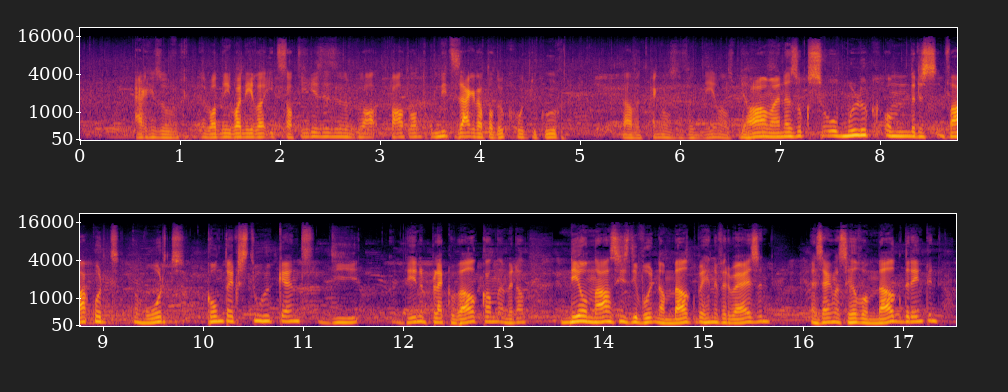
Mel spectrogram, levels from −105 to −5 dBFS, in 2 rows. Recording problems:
chatter from many people; noticeable; throughout; 15 dB below the speech

